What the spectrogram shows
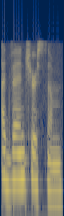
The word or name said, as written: adventuresome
